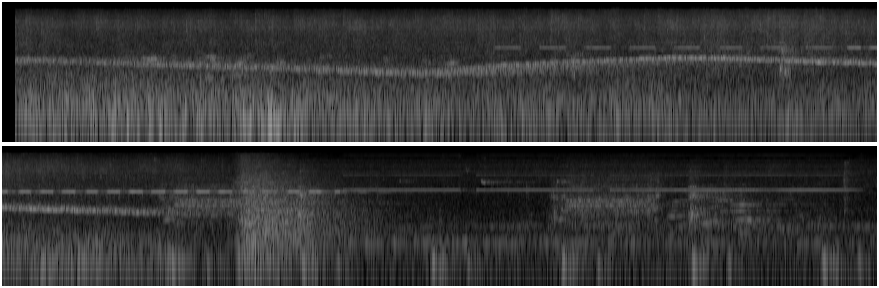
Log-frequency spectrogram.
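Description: Intro of a pop ballad recording: a siren-like wailing tone slowly falls, rises and falls again over a steady rain-like hiss. About eight seconds in a rush of noise sweeps through, and the rest is quieter, with a faint high held tone.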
